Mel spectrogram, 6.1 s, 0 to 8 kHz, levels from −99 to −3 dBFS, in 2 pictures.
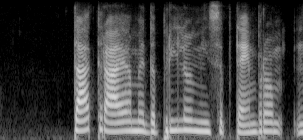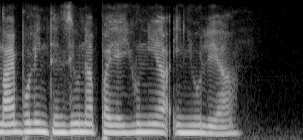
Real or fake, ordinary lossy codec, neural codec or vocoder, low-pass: real; Opus, 16 kbps; none; 7.2 kHz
